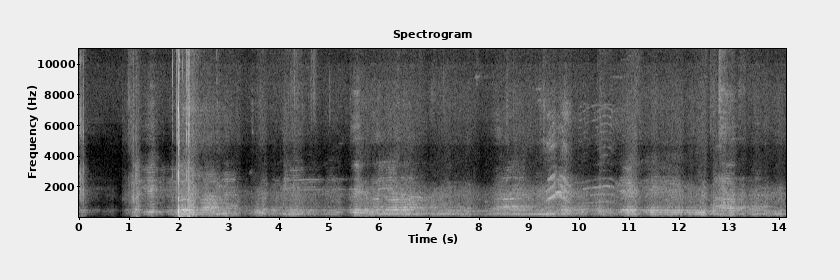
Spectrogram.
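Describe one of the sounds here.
A crowd of men and women recite a prayer together in a room with some echo.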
